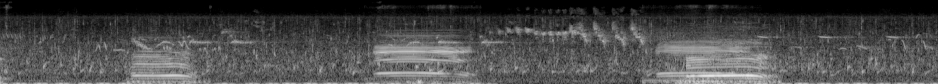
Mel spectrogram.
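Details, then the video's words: Cows of a village herd walking to grazing land low three times at roughly two-and-a-half-second spacing, each moo rich in harmonics and gently falling, with birdsong and trickling water around them. "suara asli khas sapi"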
